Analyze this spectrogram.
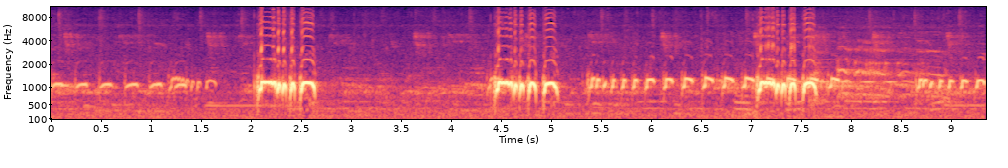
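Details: Excited local perkutut with a big voice, singing to call rivals: soft quick coo runs alternate with loud rolling phrases about every two and a half seconds, while another dove keeps up a rapid murmuring series.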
